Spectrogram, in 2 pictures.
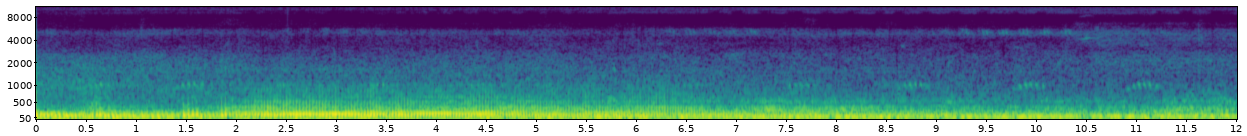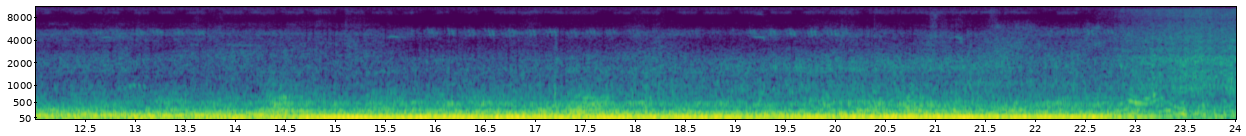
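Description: A steady low rumble, heaviest in the bass, swelling a little twice.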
